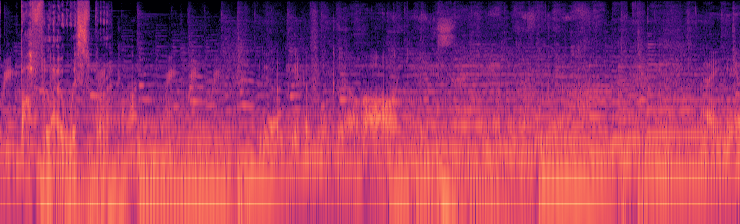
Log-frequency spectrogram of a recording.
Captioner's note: quacks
